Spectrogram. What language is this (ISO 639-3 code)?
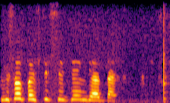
rus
